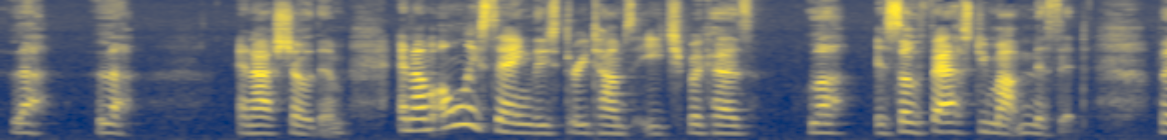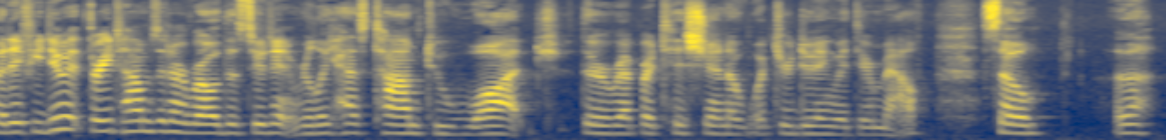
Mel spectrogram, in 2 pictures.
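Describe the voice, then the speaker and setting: Friendly speech therapist modeling sounds. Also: female voice, medium pitch, a bit bright. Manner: demonstrates sounds with repeated modeled syllables. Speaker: speech-language pathologist. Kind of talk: instructional explanation.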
